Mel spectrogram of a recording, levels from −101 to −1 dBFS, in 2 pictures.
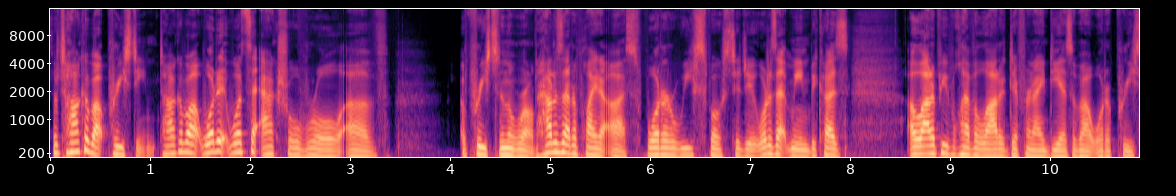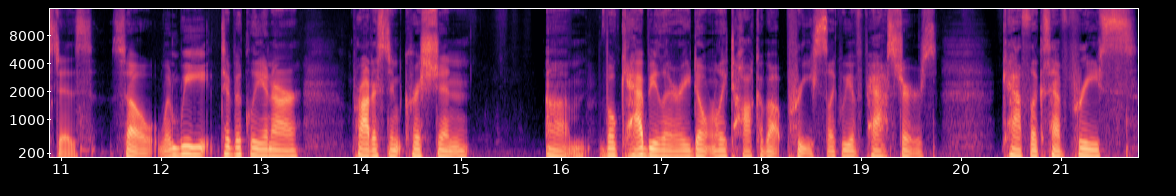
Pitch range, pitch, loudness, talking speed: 130-165 Hz, 145 Hz, -18 LUFS, 200 wpm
